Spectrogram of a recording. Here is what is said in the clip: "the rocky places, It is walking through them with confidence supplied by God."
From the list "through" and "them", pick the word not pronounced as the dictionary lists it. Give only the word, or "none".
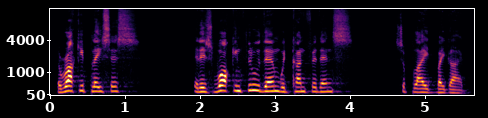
none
